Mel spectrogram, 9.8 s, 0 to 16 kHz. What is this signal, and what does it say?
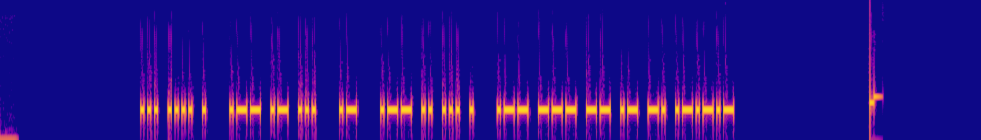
Morse code, heard as a keyed tone, about 36 wpm, 700 Hz. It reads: SHE WAS A WISE WOMAN.
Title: Sentences from Top 1600 Words 35wpm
